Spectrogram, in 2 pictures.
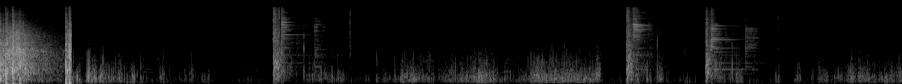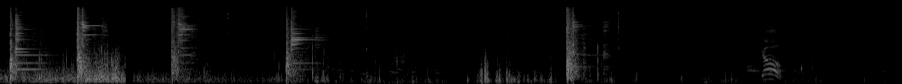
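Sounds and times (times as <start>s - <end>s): pistol shots: 0.0s - 0.8s
metallic target clang: 2.7s - 3.4s, 6.3s - 7.7s, 9.1s - 11.1s, 11.9s - 12.4s, 14.7s - 15.2s.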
